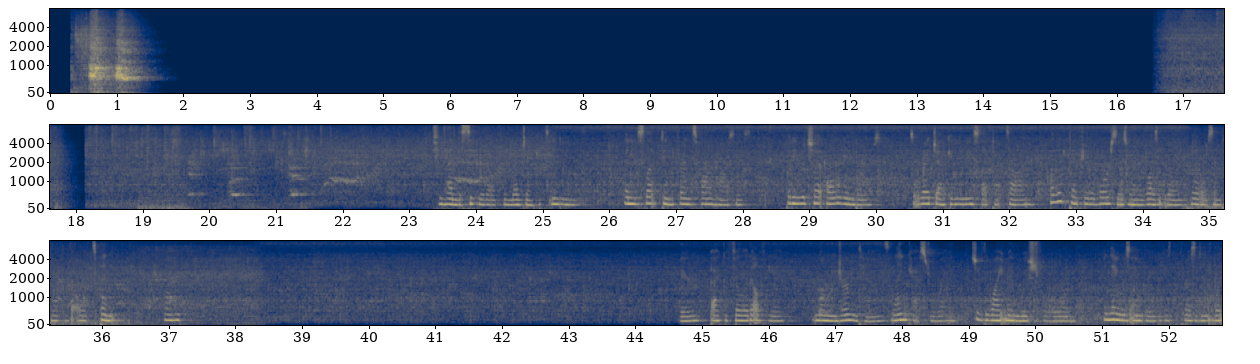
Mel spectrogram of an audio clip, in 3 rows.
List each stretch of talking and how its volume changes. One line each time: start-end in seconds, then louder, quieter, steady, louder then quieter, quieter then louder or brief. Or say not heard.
23.4-37.2 steady
44.6-52.7 steady.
